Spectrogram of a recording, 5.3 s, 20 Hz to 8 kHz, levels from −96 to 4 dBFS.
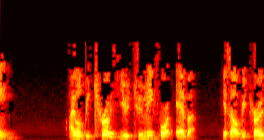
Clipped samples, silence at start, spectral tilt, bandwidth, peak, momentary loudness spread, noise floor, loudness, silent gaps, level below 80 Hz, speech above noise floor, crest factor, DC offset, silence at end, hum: under 0.1%; 0 s; -10 dB/octave; 5.8 kHz; -4 dBFS; 10 LU; -72 dBFS; -20 LUFS; none; -80 dBFS; 53 dB; 16 dB; under 0.1%; 0 s; none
